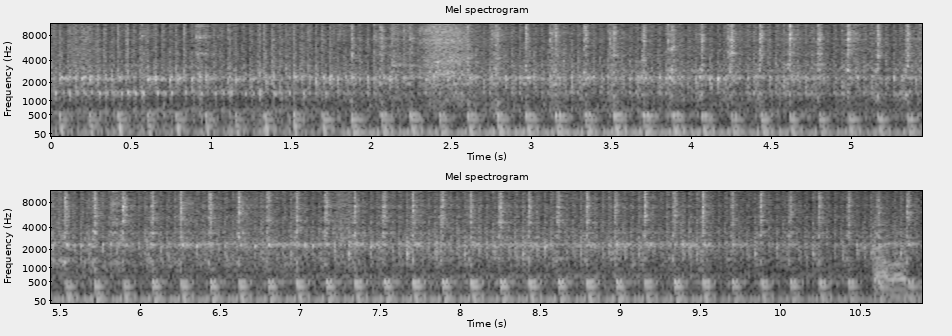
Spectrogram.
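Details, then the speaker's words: Toyota Kijang LGX diesel idling: regular hollow chuff nearly three a second at the air filter, louder with the filter removed; compression blowing back into the intake manifold from tight intake valves. "filter udaranya itu malah suara blok-blok nya itu malah semakin kencang ini seperti kompresi balik ke Puncak manifold"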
